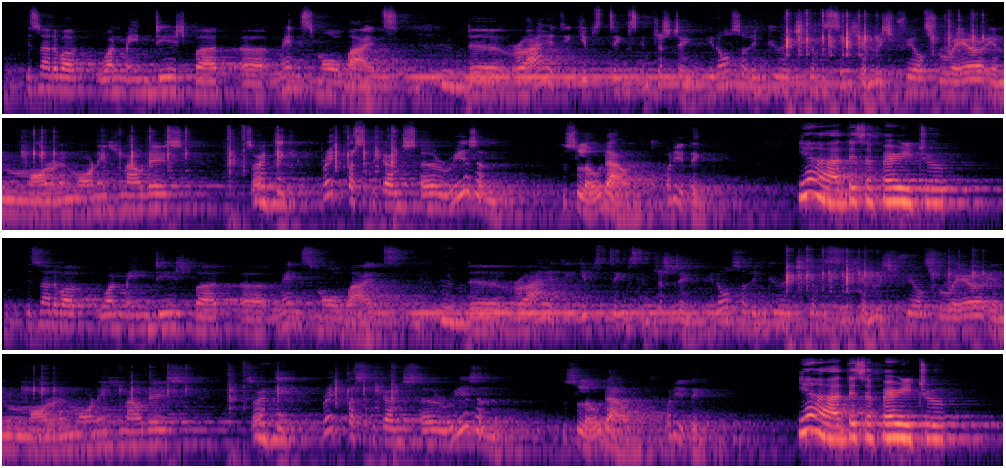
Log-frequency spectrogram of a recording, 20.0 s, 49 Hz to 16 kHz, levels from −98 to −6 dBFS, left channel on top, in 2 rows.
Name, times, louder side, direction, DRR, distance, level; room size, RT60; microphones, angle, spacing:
voice 1, 0.2-3.9 4.6-11.8 12.4-12.9 13.2-15.0 15.6-17.0, left 3 dB, 60° left, 9 dB, 1.7 m, -45 dB
sound 1, 1.3-12.0 12.9-13.0, left 1 dB, 15° left, 2.9 m, -52 dB
sound 2, 7.5-7.6 7.8-8.8 9.3-9.9 10.2-10.6 11.0-11.9 12.2-13.0 13.3-14.1, left 8 dB, 40° left, 0.8 m, -47 dB
voice 2, 18.0-19.4, right 2 dB, 20° right, 11 dB, 1.0 m, -35 dB
24.0 x 21.0 x 8.2 m, 2.1 s
head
